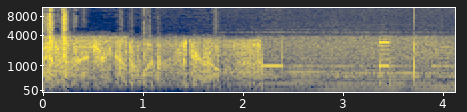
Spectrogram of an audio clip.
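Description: Gunfire during a US special forces combat engagement against the Taliban, a dense rattle of rapid reports mixed with radio chatter and voices, then steadier tonal drone and scattered sharp cracks.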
